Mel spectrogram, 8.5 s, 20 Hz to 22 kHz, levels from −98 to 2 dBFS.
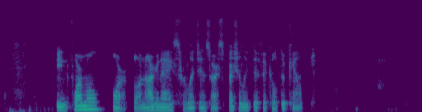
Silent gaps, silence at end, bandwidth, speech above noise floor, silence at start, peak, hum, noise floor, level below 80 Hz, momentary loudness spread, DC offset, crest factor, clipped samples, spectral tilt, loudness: none; 2.2 s; 11 kHz; over 40 dB; 1.1 s; -30 dBFS; none; under -90 dBFS; -76 dBFS; 12 LU; under 0.1%; 22 dB; under 0.1%; -8 dB/octave; -51 LUFS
